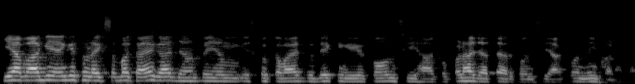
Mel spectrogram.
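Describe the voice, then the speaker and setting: A man teaching an online language class, explaining patiently step by step and repeating examples slowly. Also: a little high, steady tone, darkish tone, no echo. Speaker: Farsi teacher.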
